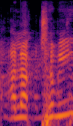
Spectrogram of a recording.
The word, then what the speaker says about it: अलक्ष्मी: को नाश कर दे, जबकि शुद्ध उच्चारण है अलक्ष्मी नाशाम में हम, है ना चाची?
